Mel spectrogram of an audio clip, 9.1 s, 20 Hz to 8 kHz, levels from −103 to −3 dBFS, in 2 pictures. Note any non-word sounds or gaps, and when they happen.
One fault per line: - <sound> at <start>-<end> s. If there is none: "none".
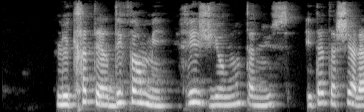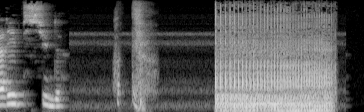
- sneeze at 6.0-6.6 s
- squeak at 7.2-8.8 s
